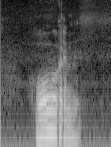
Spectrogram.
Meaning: 1. a city and municipality of North Holland, Netherlands 2. a village in Terschelling, Friesland, Netherlands 3. a hamlet in Heerde, Gelderland, Netherlands
- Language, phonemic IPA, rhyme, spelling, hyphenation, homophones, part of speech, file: Dutch, /ɦoːrn/, -oːrn, Hoorn, Hoorn, hoorn, proper noun, Nl-Hoorn.ogg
